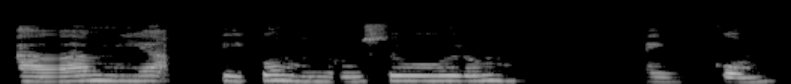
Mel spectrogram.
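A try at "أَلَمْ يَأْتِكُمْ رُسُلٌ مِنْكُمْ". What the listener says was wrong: Nah, itu rusu, sunya pendek. Harus pendek. Alam ya'tikum rusulum minkum.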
